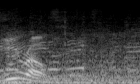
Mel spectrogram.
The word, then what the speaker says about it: gyros: got an imaginary number Gyros guys the pronunciation is hero hey girl you're playing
